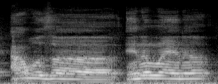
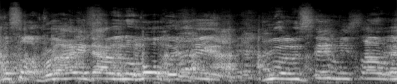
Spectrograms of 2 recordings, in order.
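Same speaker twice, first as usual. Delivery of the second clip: laughing casual greeting; 9 semitones higher than usual. Retold or imitated. Answering supposed weed dealer's call.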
